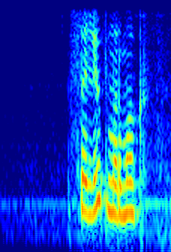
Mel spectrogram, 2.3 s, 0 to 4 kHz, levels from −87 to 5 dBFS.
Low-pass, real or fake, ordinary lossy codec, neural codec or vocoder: 3.6 kHz; fake; none; codec, 16 kHz, 4 kbps, FunCodec, trained on Chinese and English, 50 frames a second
